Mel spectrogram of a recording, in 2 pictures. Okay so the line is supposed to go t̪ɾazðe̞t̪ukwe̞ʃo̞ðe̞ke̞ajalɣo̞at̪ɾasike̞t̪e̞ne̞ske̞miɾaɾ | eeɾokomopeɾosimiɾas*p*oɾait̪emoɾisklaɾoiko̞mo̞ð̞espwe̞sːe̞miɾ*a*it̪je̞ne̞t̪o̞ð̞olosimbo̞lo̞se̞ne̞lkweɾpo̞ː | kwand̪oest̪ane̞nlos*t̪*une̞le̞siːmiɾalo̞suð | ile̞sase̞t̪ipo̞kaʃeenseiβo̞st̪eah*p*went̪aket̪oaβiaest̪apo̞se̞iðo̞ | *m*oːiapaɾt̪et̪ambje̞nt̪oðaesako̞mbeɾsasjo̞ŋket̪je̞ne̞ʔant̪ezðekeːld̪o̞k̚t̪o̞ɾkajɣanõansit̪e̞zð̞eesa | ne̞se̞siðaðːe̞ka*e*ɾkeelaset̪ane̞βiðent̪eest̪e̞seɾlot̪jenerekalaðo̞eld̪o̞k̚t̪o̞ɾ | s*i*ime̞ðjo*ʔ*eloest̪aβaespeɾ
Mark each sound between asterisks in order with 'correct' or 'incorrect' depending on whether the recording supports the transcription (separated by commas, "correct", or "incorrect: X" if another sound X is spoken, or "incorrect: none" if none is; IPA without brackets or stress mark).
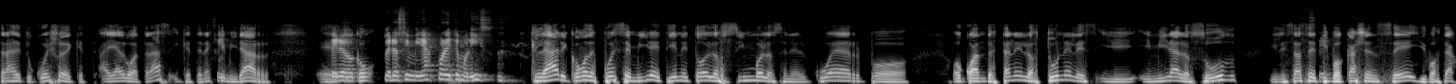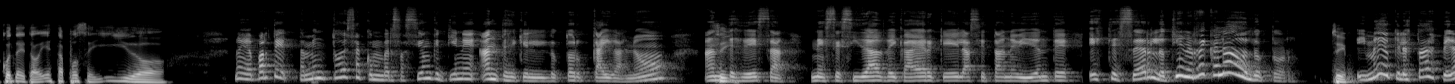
correct, correct, correct, incorrect: k, incorrect: n, correct, correct, incorrect: k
